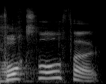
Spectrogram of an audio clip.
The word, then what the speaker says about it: faux: एक्स को pronounce ही नहीं करते। फॉक्स, Fofer. फोफा। तो एक्स नाम नहीं लेना उसका, ना, साइलेंट है वो।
